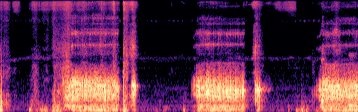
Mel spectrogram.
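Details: Acted snoring in a Sundanese comedy sketch, a character sleeping outside because it is hot indoors: loud, rough, rattling snores on each in-breath, separated by quiet pauses.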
